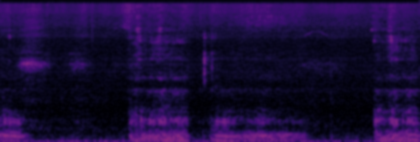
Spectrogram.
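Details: Boston terrier Yoda dozing during an afternoon nap with scratches: three loud, grating snore breaths, each about half a second to a second long, separated by short quiet pauses in a small room.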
